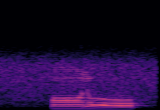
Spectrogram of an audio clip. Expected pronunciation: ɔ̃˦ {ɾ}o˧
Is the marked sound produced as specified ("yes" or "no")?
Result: yes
